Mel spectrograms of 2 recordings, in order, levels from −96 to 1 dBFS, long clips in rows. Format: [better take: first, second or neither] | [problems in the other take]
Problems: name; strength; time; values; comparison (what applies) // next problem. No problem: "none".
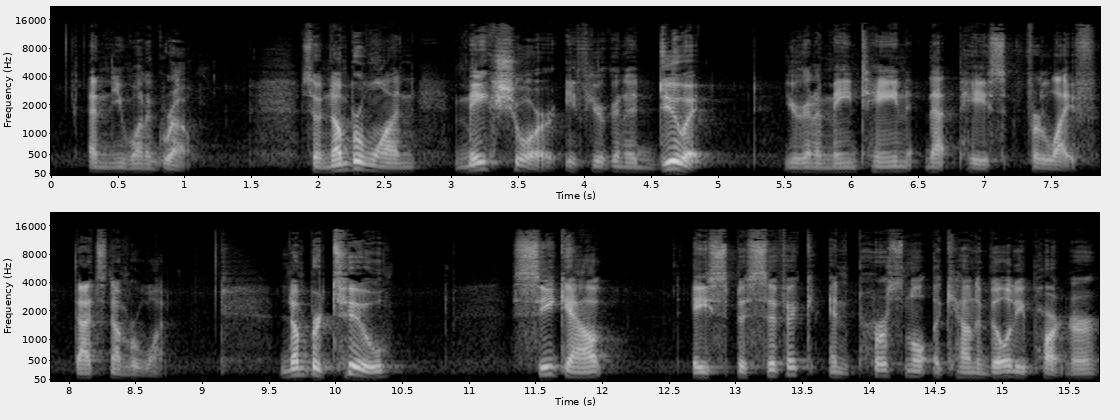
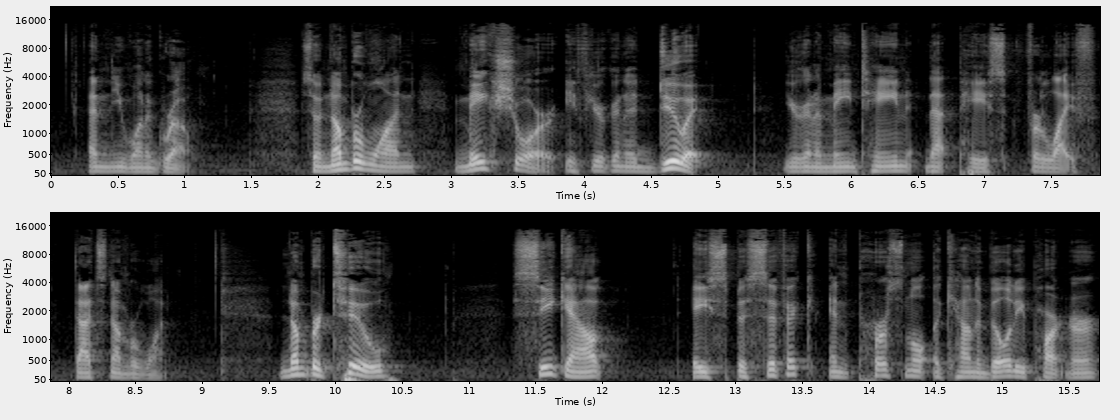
second | thin; somewhat; fading below 300 Hz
